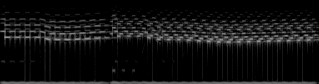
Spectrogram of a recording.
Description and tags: Tech beep synthesized with computer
